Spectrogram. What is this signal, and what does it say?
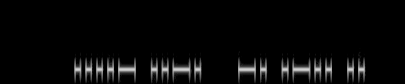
Morse code, heard as a keyed tone, about 21 wpm, 700 Hz. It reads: 4F NLI
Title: Field Day Exchanges Encore - 22wpm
